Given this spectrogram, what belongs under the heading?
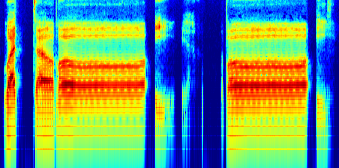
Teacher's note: r-nya berbaris fathah maka dia ditebalkan dan dipanjangkan sesuai kadar mad wajib muttasil yaitu empat atau lima harakat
